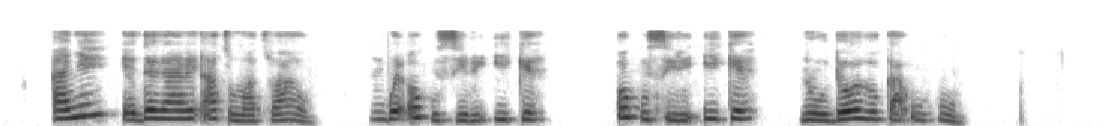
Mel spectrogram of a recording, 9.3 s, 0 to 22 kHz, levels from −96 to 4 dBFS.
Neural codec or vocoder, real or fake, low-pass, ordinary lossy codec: codec, 16 kHz, 4 kbps, FreqCodec, smaller model; fake; none; none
